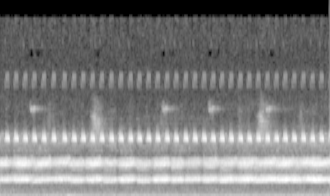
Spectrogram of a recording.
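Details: Night crickets, a steady high trilling chorus that pulses without a break.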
